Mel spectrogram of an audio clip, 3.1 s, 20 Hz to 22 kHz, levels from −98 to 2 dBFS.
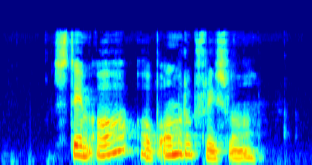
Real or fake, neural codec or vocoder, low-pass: real; none; 10.8 kHz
